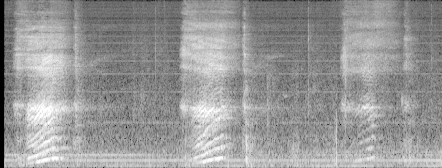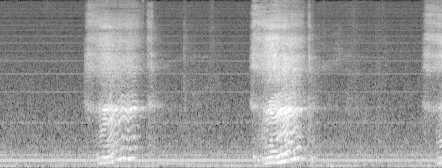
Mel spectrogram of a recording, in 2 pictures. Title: snoring in the living room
